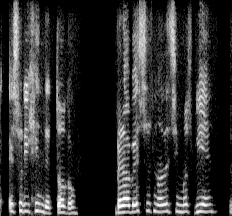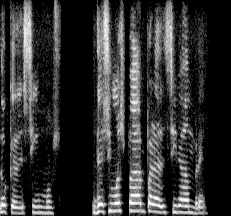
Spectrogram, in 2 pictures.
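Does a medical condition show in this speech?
Yes: cerebral palsy.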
